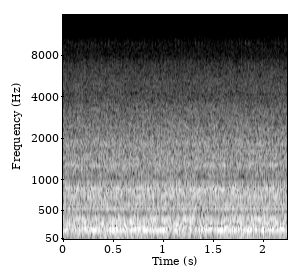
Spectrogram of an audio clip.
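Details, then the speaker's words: Tektronix Type 127 preamplifier power supply under repair, powered on after the time-delay relay pulled in, with the +100 V rail reading a high 113 V: a constant low buzz under a steady hum, unchanging in pitch; source of the noise not found. "Uh-oh, that doesn't sound good. Something's making a funny noise. Should I worry about that? Maybe not."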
